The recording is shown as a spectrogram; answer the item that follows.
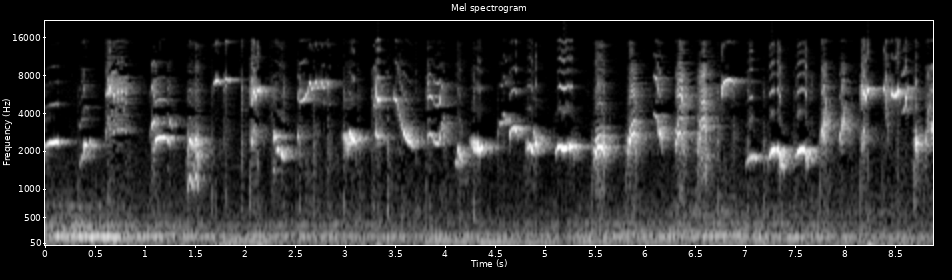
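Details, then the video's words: A competition Greater green leafbird pours out a rapid, nonstop medley of sharp chirps, slurred whistles and buzzy notes, some swooping up and down, over a faint low hum. "cucak ijogacor full isian"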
